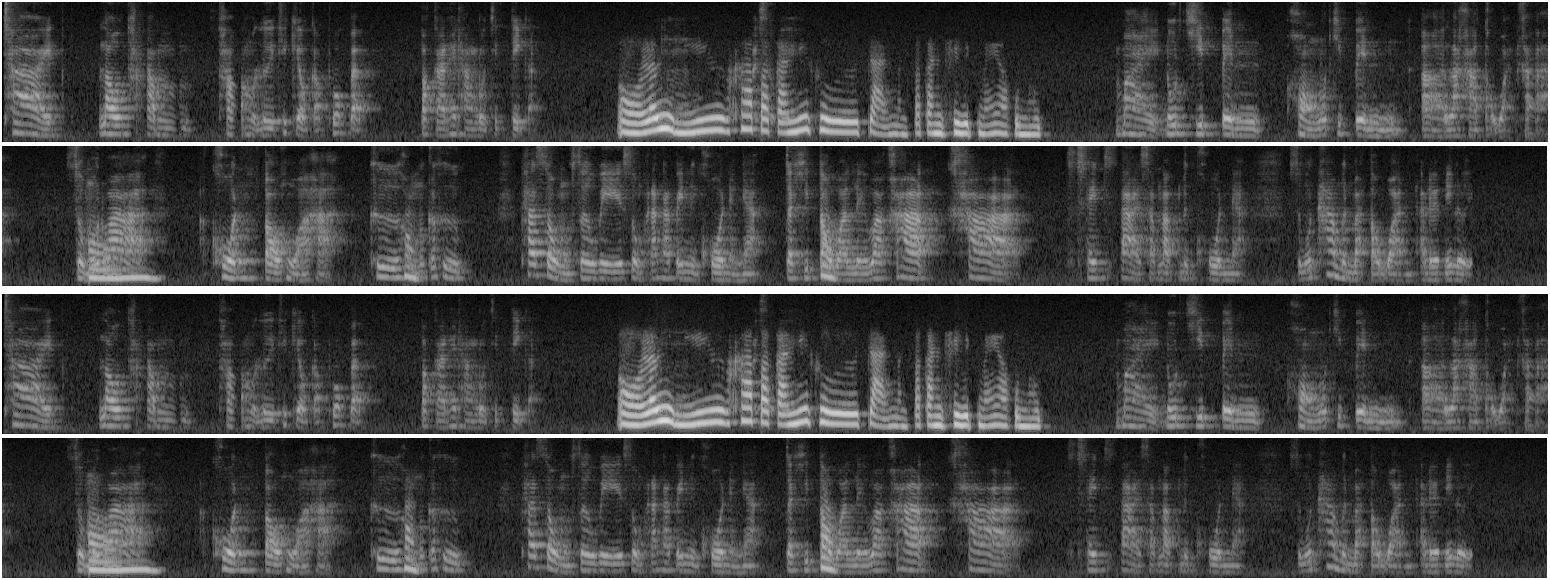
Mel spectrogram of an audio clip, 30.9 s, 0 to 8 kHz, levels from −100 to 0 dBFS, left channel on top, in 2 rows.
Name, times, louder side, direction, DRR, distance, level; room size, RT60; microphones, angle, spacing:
voice 1, 0.0-0.6 1.0-1.9 2.2-3.8 4.2-5.4 6.6-6.9 7.5-8.0 11.1-15.6 16.1-17.1 17.4-20.2 20.4-25.8 26.1-30.2, left 2 dB, 30° left, 1.6 m, -42 dB
voice 2, 6.1-10.4 16.3-17.0 19.5-19.6 23.6-23.8, right 2 dB, 25° right, 0.5 m, -27 dB
head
